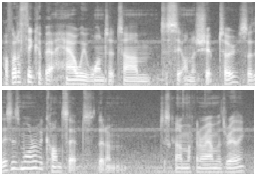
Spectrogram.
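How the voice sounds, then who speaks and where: An animated young man with a broad New Zealand accent talks briskly, hardly pausing, as he commentates on his gameplay. His mid-range voice is a bit bright, with a little hiss or hum in the recording. A gaming video creator at home indoors, he thinks aloud casually, slangy with mumbled asides.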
